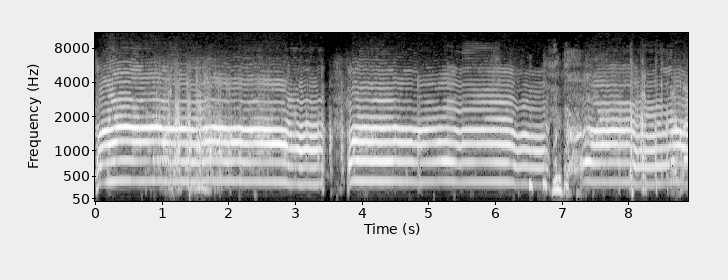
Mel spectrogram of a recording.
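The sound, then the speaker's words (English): A voice shrieks out sung notes in imitation of a singer, in long, strained, wavering wails, three sustained cries separated by brief gasps, loud, with no instruments behind it. “Shrieking that song out like …, one of the great.”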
